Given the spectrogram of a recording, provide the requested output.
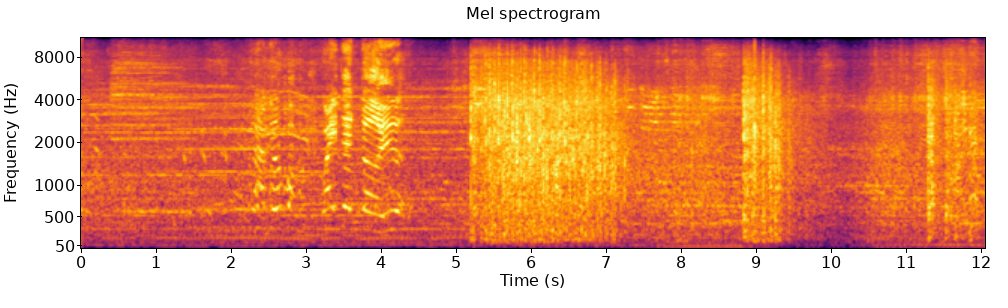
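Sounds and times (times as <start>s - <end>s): fireworks crackling and bursting: 5.1s - 12.0s.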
